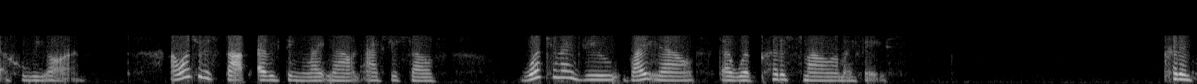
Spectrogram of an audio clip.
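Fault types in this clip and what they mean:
tandem speech coding: The speech is rough, muffled and warbly, which fits four codecs each re-coding the last one's output. Nothing remains above 3.8 kHz.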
